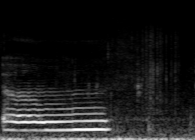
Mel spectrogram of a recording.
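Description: A person humming one steady, level-pitched 'mmm' for about a second and a half, then stopping: a thinking hum while working out an answer.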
